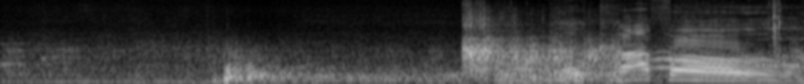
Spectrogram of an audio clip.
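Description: A candlepin bowling ball rolls down the wooden lane and crashes into the pins about two seconds in, a nine-pin result. Near the end a voice calls out in one long falling cry.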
